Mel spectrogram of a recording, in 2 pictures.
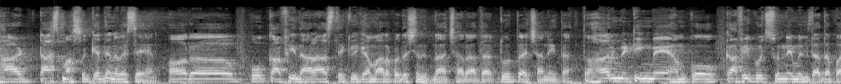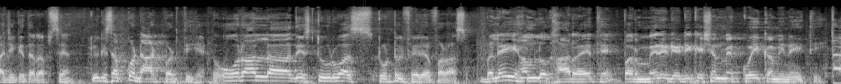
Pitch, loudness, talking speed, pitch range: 125 Hz, -10 LUFS, 240 wpm, 115-140 Hz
